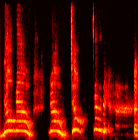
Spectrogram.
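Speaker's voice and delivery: put-on very high, slow, drawn-out shriek. Retelling own reaction heard on the show video: imitating own scream. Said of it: "You can hear me on the video screaming".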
